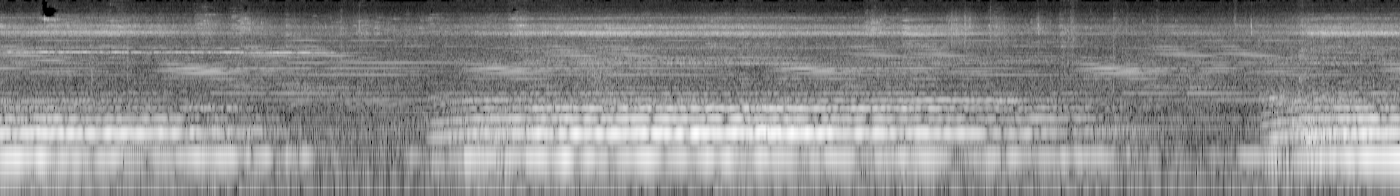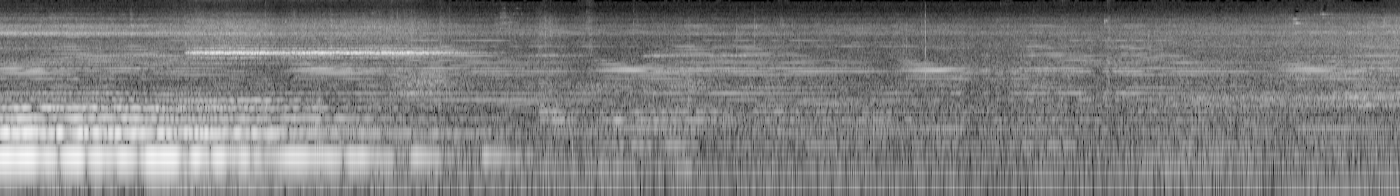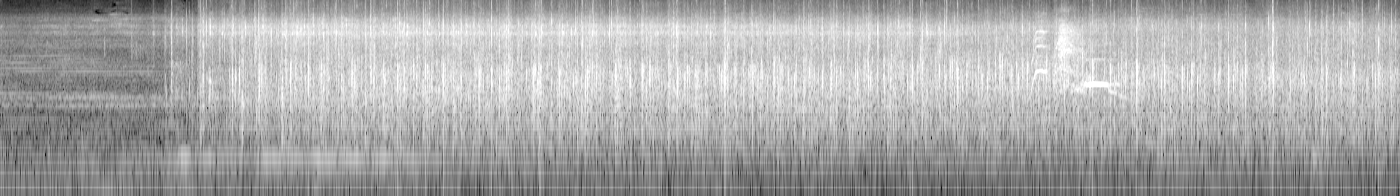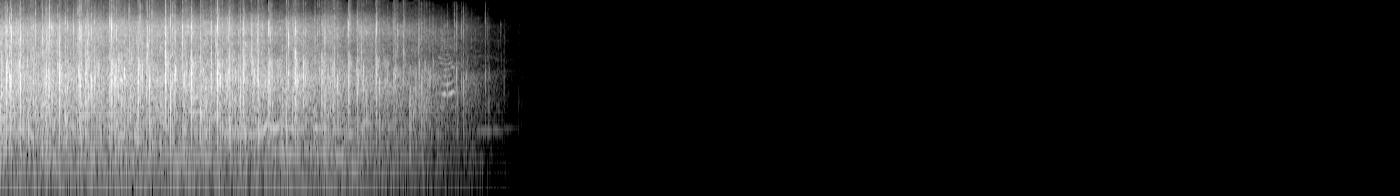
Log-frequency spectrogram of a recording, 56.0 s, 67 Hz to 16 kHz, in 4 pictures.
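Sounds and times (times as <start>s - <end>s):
held music notes and drone: 0.0s - 21.8s
audience applause: 29.6s - 46.8s.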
